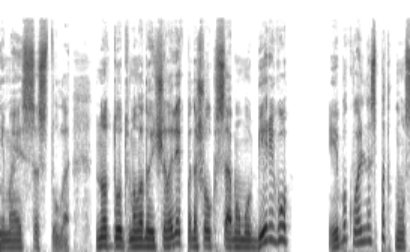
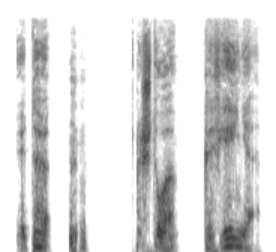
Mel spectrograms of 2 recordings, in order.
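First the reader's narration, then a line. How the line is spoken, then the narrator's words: Hoarse sleepy question. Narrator (Russian): хриплым сонным голосом спросил он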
